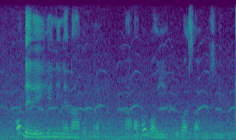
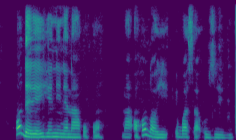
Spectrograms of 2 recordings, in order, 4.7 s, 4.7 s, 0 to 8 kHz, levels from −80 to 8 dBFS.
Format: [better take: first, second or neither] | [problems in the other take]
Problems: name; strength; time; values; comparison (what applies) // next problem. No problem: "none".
second | background sound (Ocean); 7 dB below the speech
